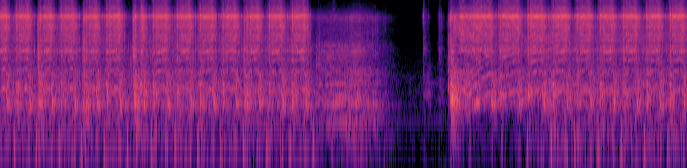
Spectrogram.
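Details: Starter gear hanging up: slow, labored cranking at about three beats a second that stops, pauses and drags on again without catching. The weak starter smokes, partly burning off penetrating oil, and is to be replaced.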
